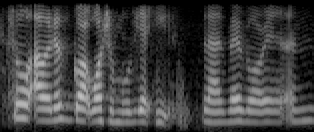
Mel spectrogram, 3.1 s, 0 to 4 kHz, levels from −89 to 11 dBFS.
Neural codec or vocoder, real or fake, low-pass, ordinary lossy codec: codec, 16 kHz, 2 kbps, X-Codec, HuBERT features, trained on balanced general audio; fake; 3.6 kHz; none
